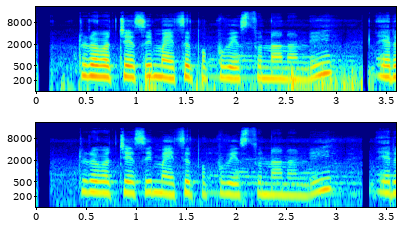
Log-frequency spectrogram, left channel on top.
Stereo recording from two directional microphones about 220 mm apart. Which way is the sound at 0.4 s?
20° left (ahead or behind).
